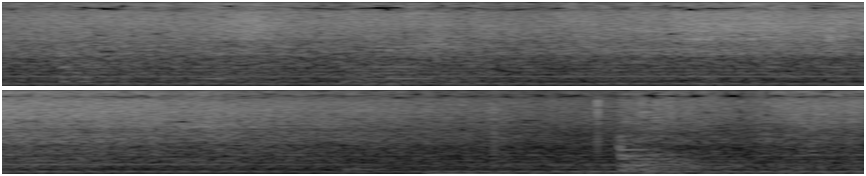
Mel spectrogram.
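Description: Diced onion and ground chicken frying in an oiled pan, giving a soft steady sizzling hiss, with a brief louder noise about four seconds in.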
